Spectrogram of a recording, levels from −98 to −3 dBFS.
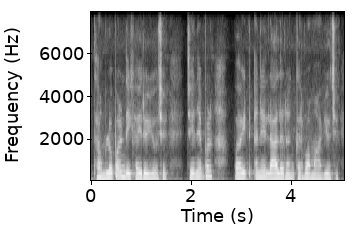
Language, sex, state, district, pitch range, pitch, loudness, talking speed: Gujarati, female, Gujarat, Valsad, 210-230 Hz, 215 Hz, -16 LUFS, 165 wpm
